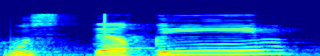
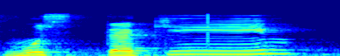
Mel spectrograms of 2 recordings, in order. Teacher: Contohnya mustaqim, kita dengan baca huruf qaf, mustaqim, sepatutnya kita baca dengan tebal qaf, tapi kita baca dengan tipis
